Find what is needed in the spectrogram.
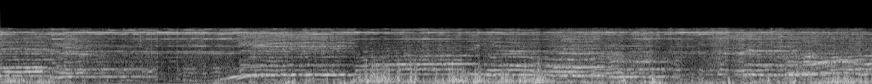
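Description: Brass band playing a slow hymn in long held chords, with a rising slide into a new chord about two and a half seconds in.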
